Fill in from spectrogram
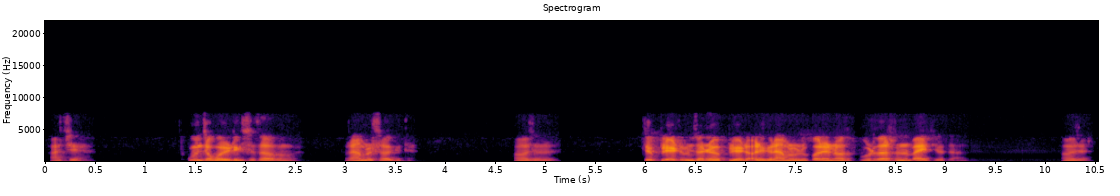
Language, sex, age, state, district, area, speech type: Nepali, male, 60+, West Bengal, Darjeeling, rural, spontaneous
